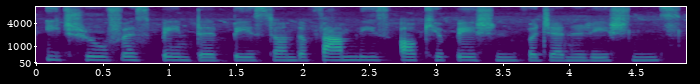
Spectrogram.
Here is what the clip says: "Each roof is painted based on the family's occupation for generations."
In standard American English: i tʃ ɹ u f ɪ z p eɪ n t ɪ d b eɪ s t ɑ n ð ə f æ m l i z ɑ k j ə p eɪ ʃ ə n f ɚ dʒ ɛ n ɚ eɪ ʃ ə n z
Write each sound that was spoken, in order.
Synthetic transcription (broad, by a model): i tʃ ɹ u f ɪ z p eɪ n t ɪ d b eɪ s t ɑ n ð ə f æ m l i z ɑ k j ə p eɪ ʃ ə n f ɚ dʒ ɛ n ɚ eɪ ʃ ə n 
